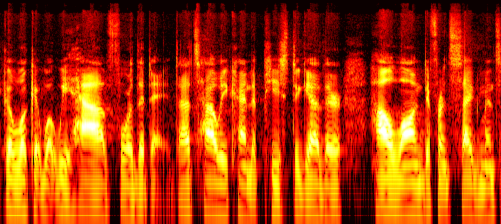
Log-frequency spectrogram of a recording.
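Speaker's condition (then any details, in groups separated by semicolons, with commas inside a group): No condition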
